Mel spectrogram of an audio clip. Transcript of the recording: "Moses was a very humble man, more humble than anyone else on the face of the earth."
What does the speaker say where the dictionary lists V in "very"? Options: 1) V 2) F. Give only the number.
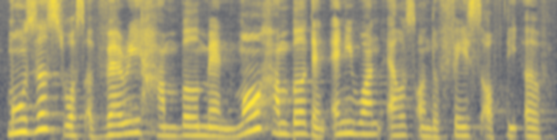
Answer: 1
